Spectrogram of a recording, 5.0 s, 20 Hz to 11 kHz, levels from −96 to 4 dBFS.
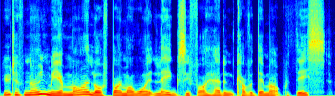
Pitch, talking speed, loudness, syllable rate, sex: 180 Hz, 225 wpm, -16 LUFS, 4.8 syllables/s, male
